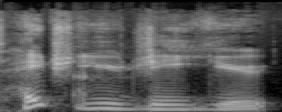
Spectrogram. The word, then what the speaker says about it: Huguenots: I don't know if I'm pronouncing that right. It's Huguenots.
